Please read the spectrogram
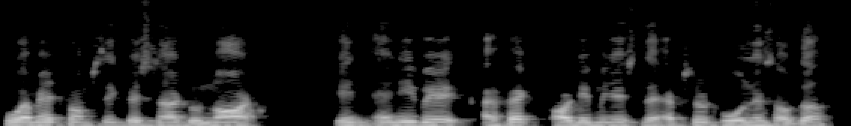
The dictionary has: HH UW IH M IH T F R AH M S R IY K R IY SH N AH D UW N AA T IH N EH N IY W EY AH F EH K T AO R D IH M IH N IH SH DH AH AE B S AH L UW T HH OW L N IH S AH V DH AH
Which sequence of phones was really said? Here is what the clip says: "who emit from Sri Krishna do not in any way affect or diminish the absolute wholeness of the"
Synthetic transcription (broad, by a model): HH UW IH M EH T F R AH M S IY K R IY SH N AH D UW N AA T IH N EH N IY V EY AH F EH K T AO R D IH M IH N IH SH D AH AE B S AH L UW T HH OW L N IH S AH V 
